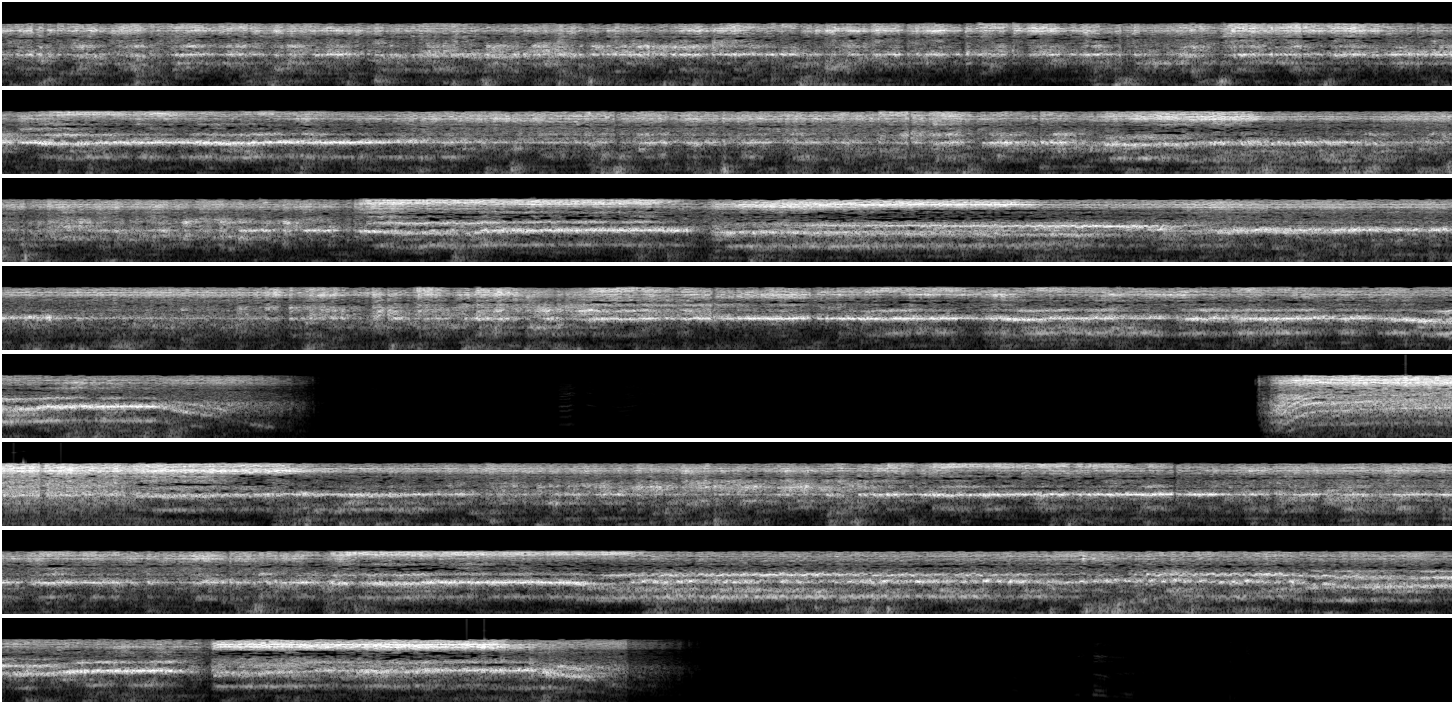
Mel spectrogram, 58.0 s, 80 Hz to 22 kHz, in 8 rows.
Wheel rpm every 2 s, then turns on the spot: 230, 230, 230, 230, 230, 230, 230, 230, 220, 210, 220, 230, 230, 230, 220, 30, 0, 30, 210, 230, 230, 230, 230, 210, 200, 200, 190, 10, 0.
none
